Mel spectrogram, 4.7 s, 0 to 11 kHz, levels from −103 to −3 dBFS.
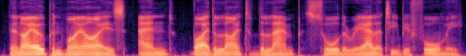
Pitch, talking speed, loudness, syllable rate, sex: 100 Hz, 220 wpm, -19 LUFS, 5.5 syllables/s, male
